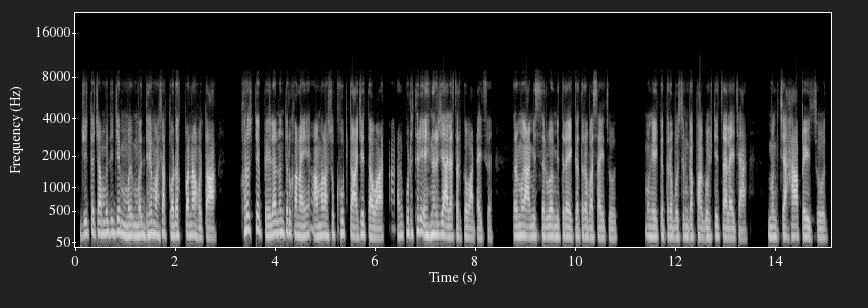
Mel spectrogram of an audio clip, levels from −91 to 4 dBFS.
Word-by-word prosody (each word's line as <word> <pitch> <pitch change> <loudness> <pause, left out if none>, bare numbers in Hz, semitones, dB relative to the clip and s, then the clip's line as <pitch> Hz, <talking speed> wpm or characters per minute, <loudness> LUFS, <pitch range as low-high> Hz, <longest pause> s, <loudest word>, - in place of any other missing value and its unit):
जी 160 - -1
त्याच्यामध्ये 165 0 0
जे 180 - +1
म 140 -4 0 0.2
मध्यम 145 +2 +1
असा 145 +3 +1
कडकपणा 140 +1 +1
होता. 115 0 +3 0.6
खरंच 210 +1 +2
ते 210 - +3
पिल्यानंतर 160 +4 +1
का 145 - +2
नाही 135 +1 +1
आम्हाला 135 +2 +4
असं 135 +3 -4
खूप 165 0 -3
ताजेतवा 125 -3 +3 0.3
आणि 140 +2 -4
कुठेतरी 175 +1 -1
एनर्जी 150 +2 +3
आल्यासारखं 130 -1 +3
वाटायचं. 110 -2 -4 0.4
तर 130 - +1
मग 135 +1 +1
आम्ही 130 +1 +2
सर्व 130 0 -1
मित्र 130 0 -2
एकत्र 125 +1 0
बसायचो. 115 -2 -3 0.6
मग 125 -1 -3
एकत्र 125 +1 -1
बसून 120 +2 -4
गप्पा-गोष्टी 120 +1 -1
चालायच्या, 115 -3 +1 0.5
मग 125 0 -1
चहा 130 +1 +3
प्यायचो, 115 -2 -2
130 Hz, 145 wpm, -17 LUFS, 120-145 Hz, 0.6 s, आम्हाला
